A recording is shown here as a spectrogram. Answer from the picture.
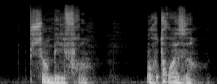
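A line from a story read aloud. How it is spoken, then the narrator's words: Plain. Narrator (French): dit Maxime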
